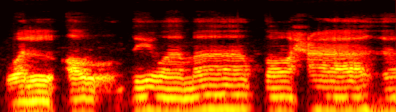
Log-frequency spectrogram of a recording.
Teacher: Ada ro mati tapi di depannya, di sebelumnya ada hamzah berharokat fathah. Ini yang disebut dengan ro tafkhim.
